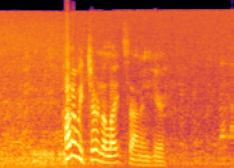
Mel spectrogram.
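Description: An elderly man calls out loudly into a microphone.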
